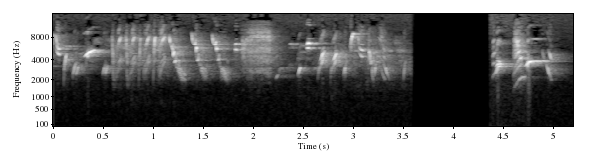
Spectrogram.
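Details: Standard competition song of a Balkan goldfinch, Carduelis carduelis balcanica: rapid high twittering with trills and one buzzy burst, a silent gap near three and a half seconds, then renewed bright chirping.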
